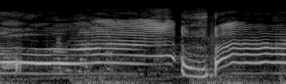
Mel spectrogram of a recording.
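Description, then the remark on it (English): A five-year-old boy, recorded in police video footage, cries loudly in a sustained, high-pitched wail that breaks briefly, swoops down in pitch, then climbs back into a strained, continuous cry. “When the boy doesn't stop crying, one officer screams just inches from his face.”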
